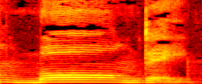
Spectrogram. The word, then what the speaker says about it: Monday: Se escreve com Monday, mas esse O não vai ter esse som Monday, tá? E sim Monday, Monday.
